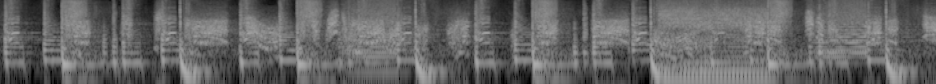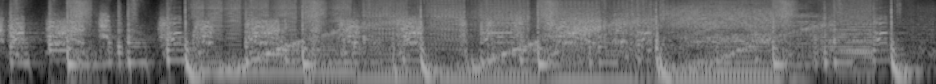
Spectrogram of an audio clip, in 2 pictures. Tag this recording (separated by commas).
Music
